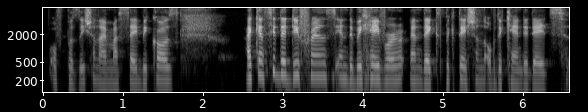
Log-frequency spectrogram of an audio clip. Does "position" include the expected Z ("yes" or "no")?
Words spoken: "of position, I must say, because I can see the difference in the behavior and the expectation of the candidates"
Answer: yes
